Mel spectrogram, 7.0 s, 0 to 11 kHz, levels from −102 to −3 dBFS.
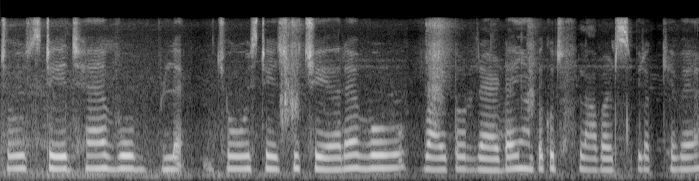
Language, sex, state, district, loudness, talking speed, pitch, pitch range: Hindi, female, Uttar Pradesh, Muzaffarnagar, -28 LUFS, 195 wpm, 230 Hz, 220-235 Hz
